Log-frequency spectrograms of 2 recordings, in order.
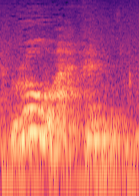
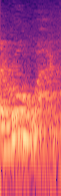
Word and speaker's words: ruach: Espíritu es una palabra hebrea, se pronuncia ruach, y es usada 377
